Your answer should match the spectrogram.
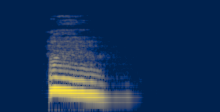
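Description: A man's short sigh, falling in pitch, about half a second in and lasting roughly half a second.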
